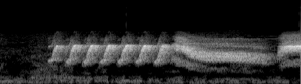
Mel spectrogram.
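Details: Laughingthrush singing energetically: a run of seven rising whistled notes at a steady quick pace, a long falling slur, then a sudden loud, harsh note at the end. The background is otherwise quiet.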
